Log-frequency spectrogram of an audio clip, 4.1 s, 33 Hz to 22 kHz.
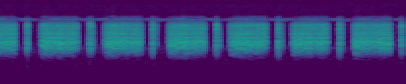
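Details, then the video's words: Song of Isophya kraussii, a bush-cricket filmed in Solnhofen, Germany, 17 June 2021, heard as regular rasping buzzes of roughly a third of a second, each split by short pauses and clipped ticks, repeating steadily throughout. "Isophya kraussii -- Gemeine Plumpschrecke"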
